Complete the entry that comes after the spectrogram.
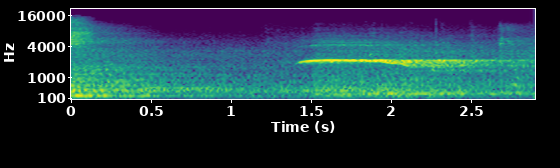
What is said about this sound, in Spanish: ¿Quién, chifló? ¿Quién chifló? ¿Tú, hermana?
